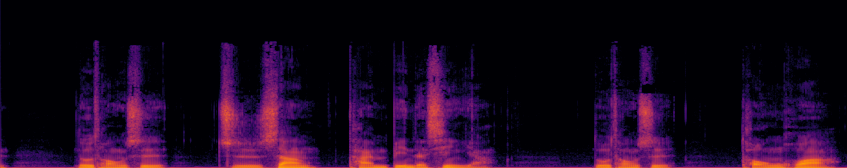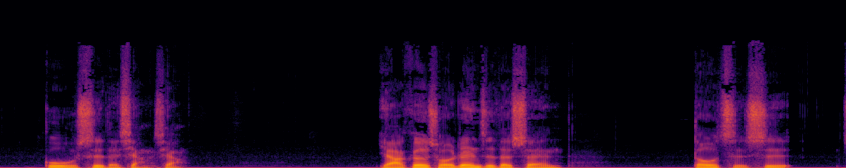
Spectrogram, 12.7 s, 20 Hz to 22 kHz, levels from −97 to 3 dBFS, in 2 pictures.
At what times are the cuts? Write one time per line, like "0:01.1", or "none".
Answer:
0:09.2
